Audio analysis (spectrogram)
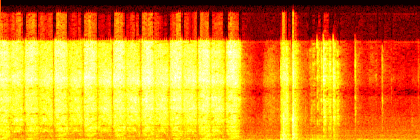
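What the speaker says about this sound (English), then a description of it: "So now what we're gonna do is we're gonna start filing it down." A wax bezel is filed down by hand in quick, rapid rasping strokes, a close, continuous scratchy rhythm that stops abruptly partway, followed by a single sharp scrape and a few softer rubs.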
